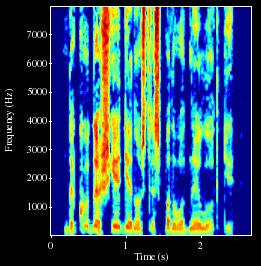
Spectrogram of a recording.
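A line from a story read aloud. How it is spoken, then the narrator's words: Heavy sigh. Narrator (Russian): тяжко вздохнул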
